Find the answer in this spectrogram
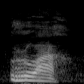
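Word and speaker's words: רוח: parte espiritual que es la palabra ruajach, que se pronuncia roaj.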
